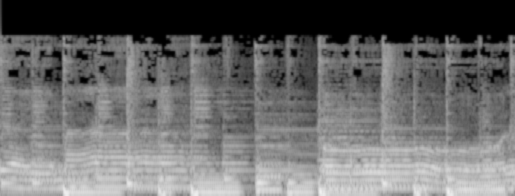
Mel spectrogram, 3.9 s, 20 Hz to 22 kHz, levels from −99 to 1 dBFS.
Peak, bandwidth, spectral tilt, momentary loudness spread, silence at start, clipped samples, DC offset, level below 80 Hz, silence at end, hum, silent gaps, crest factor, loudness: -2 dBFS; 11.5 kHz; -6 dB/octave; 3 LU; 0 s; under 0.1%; under 0.1%; -20 dBFS; 0 s; none; none; 12 dB; -16 LUFS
